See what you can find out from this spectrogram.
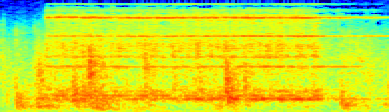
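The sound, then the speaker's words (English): A telephone rings in a family home: a steady, bright, continuous bell trill that starts quickly and keeps going for nearly two seconds with no talk over it. “answers the phone.”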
